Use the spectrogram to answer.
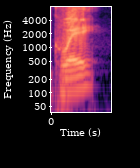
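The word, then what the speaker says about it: gwei: gas amount and 60 I think it's pronounced gray so for your recommended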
